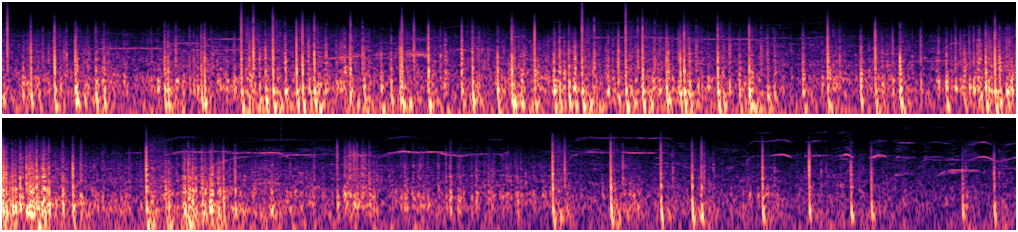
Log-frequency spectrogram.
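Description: Aerial fireworks display: a dense barrage of rapid bangs and crackling shell bursts, heaviest through the first half and thinning a little after that, with short high whistling tones over it in the second half.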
